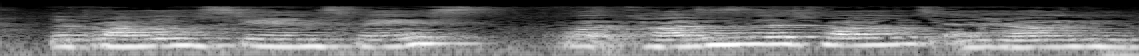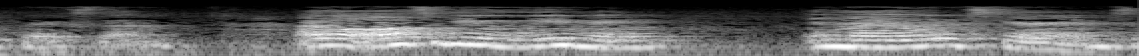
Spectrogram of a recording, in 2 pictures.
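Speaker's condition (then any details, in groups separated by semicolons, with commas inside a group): Spastic cerebral palsy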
